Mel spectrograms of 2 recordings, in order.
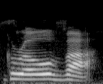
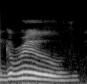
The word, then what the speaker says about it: groove: more time gra gr So when you say the V sound you don't need to say Grove it's actually groove groove groove Gro there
